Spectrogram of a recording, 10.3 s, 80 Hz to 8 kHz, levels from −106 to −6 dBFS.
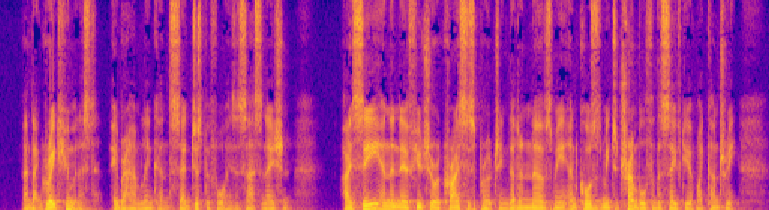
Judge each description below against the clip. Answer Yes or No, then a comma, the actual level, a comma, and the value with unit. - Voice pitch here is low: Yes, low, 100 Hz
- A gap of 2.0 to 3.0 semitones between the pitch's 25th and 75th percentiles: No, average, 3.5 semitones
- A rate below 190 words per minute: No, average, 200 wpm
